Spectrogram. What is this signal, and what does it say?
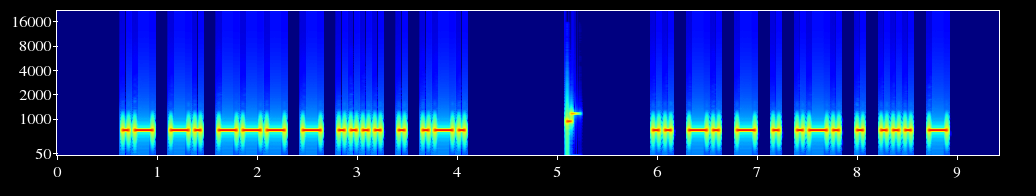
Morse code, heard as a keyed tone, about 20 wpm, 700 Hz. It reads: ANOTHER INTEREST
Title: Sets of 5 Words Encore - New Word Drill - 20wpm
